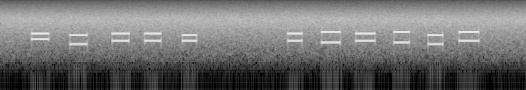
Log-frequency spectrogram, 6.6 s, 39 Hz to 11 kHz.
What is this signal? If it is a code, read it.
DTMF, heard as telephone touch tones, dialled by hand, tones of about 200 ms, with phone line noise. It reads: 01887 868619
